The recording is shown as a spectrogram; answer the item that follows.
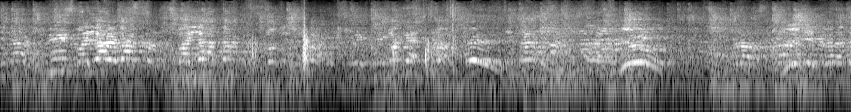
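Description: Shouting voices from the crowd and corners at a Muay Thai bout, with a sharp smack of a strike landing about three seconds in and a lighter one about a second later.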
